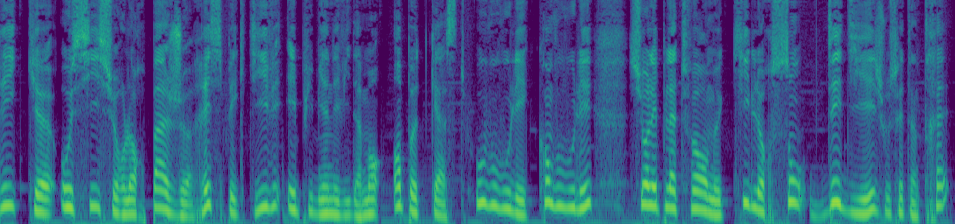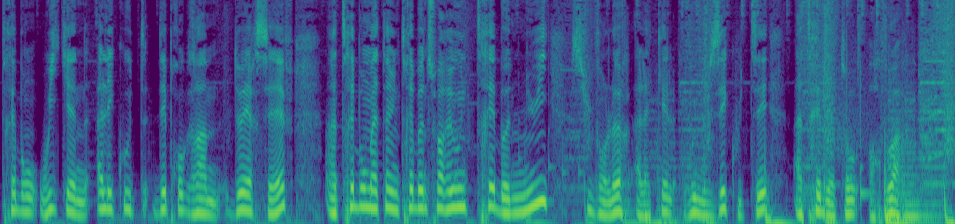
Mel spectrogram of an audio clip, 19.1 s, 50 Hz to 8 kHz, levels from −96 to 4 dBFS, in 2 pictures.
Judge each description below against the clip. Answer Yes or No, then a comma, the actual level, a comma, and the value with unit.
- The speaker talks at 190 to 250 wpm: Yes, average, 200 wpm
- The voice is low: No, medium, 165 Hz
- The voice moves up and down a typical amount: No, wide, 6.1 semitones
